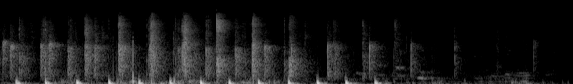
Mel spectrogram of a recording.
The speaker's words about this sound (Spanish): Bueno, nos despedimos entonces. Bueno, nos demos un aplauso. ¿Les parece?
